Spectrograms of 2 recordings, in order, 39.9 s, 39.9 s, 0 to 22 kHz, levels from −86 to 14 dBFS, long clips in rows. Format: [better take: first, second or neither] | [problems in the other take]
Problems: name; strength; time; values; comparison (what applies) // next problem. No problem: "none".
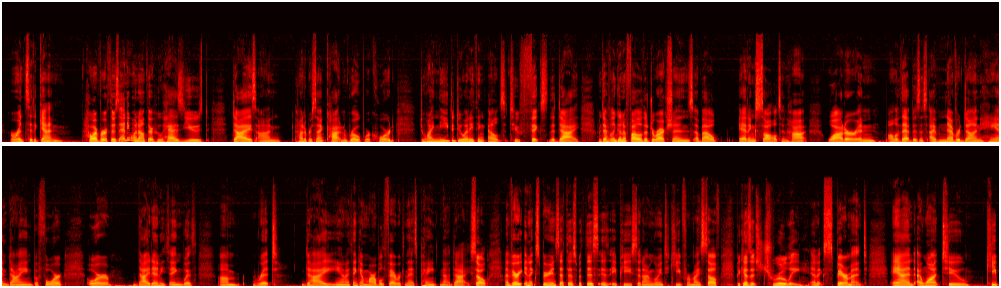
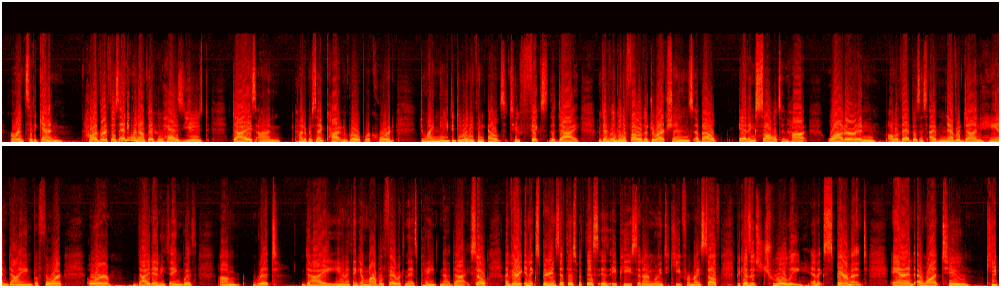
first | distortion; heavy; 16% of the sound clipped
